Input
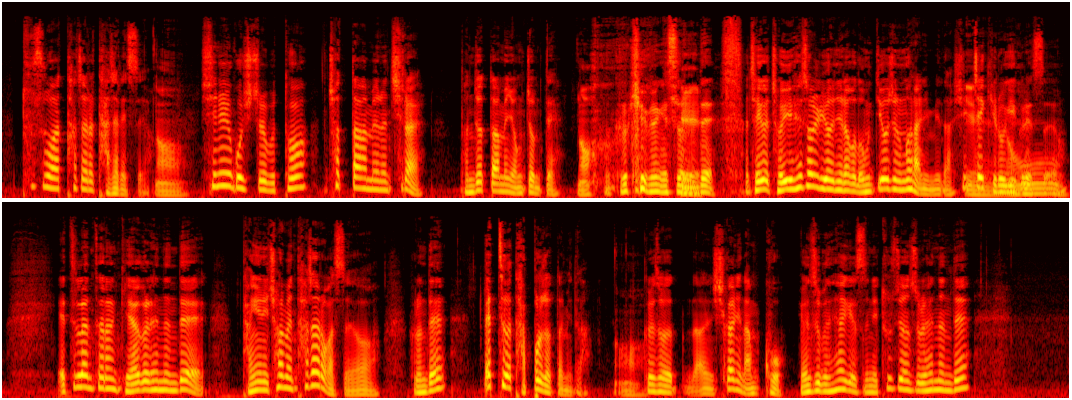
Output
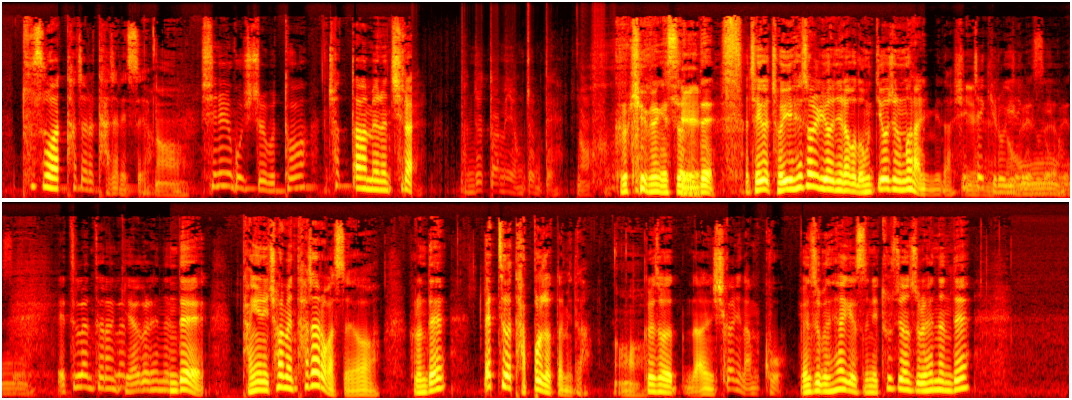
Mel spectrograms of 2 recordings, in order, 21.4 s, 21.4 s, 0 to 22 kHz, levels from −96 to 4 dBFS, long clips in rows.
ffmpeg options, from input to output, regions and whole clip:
-filter_complex "[0:a]asettb=1/sr,asplit=3[s0][s1][s2];[s0]atrim=end=0.554[s3];[s1]atrim=start=0.55:end=3.54,asetpts=PTS-STARTPTS,afade=t=in:d=0.004:c=qsin,afade=t=out:st=2.986:d=0.004:c=qsin,equalizer=f=1800:t=o:w=0.6:g=4.5,bandreject=f=50:t=h:w=6,bandreject=f=100:t=h:w=6,bandreject=f=150:t=h:w=6,bandreject=f=200:t=h:w=6,bandreject=f=250:t=h:w=6,acompressor=threshold=0.0126:ratio=12:attack=3.2:release=140:knee=1:detection=peak[s4];[s2]atrim=start=3.536[s5];[s3][s4]acrossfade=d=0.004:c1=hsin:c2=qsin[s6];[s6][s5]acrossfade=d=0.004:c1=qsin:c2=hsin,asettb=1/sr,asplit=3[s7][s8][s9];[s7]atrim=end=4.094[s10];[s8]atrim=start=4.09:end=6.13,asetpts=PTS-STARTPTS,afade=t=in:d=0.004:c=qsin,afade=t=out:st=2.036:d=0.004:c=qsin,lowpass=9800,acompressor=threshold=0.01:ratio=12:attack=3.2:release=140:knee=1:detection=peak,aeval=exprs='max(val(0),0)':c=same[s11];[s9]atrim=start=6.126[s12];[s10][s11]acrossfade=d=0.004:c1=hsin:c2=qsin[s13];[s13][s12]acrossfade=d=0.004:c1=qsin:c2=hsin,asettb=1/sr,asplit=3[s14][s15][s16];[s14]atrim=end=9.224[s17];[s15]atrim=start=9.22:end=12.36,asetpts=PTS-STARTPTS,afade=t=in:d=0.004:c=qsin,afade=t=out:st=3.136:d=0.004:c=qsin,equalizer=f=11000:t=o:w=2:g=-8.5,aecho=1:1:373:0.178,atrim=end_sample=138474,acompressor=threshold=0.00891:ratio=2.5:attack=3.2:release=140:knee=1:detection=peak[s18];[s16]atrim=start=12.356[s19];[s17][s18]acrossfade=d=0.004:c1=hsin:c2=qsin[s20];[s20][s19]acrossfade=d=0.004:c1=qsin:c2=hsin,asettb=1/sr,asplit=3[s21][s22][s23];[s21]atrim=end=17.904[s24];[s22]atrim=start=17.9:end=18.69,asetpts=PTS-STARTPTS,afade=t=in:d=0.004:c=qsin,afade=t=out:st=0.786:d=0.004:c=qsin,lowshelf=f=120:g=-9,acompressor=threshold=0.0141:ratio=8:attack=3.2:release=140:knee=1:detection=peak[s25];[s23]atrim=start=18.686[s26];[s24][s25]acrossfade=d=0.004:c1=hsin:c2=qsin[s27];[s27][s26]acrossfade=d=0.004:c1=qsin:c2=hsin,highpass=f=310:p=1,aemphasis=mode=production:type=50fm,alimiter=level_in=5.31:limit=0.891:release=50:level=0:latency=1,volume=0.891"

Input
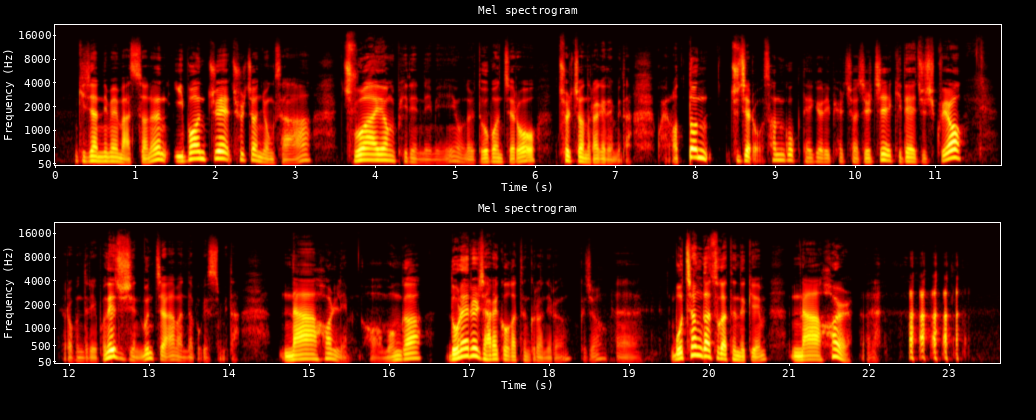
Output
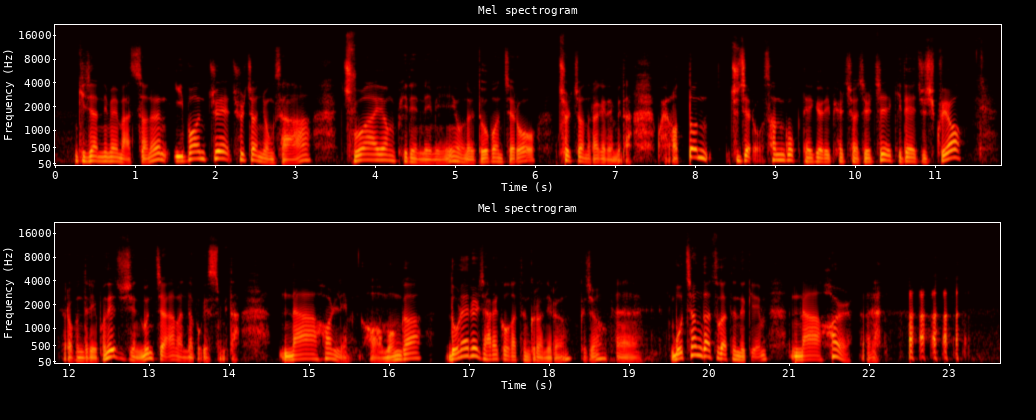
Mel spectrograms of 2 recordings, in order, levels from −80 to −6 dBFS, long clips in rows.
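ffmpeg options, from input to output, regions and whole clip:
-filter_complex "[0:a]asettb=1/sr,asplit=3[s0][s1][s2];[s0]atrim=end=10.104[s3];[s1]atrim=start=10.1:end=10.56,asetpts=PTS-STARTPTS,afade=t=in:d=0.004:c=qsin,afade=t=out:st=0.456:d=0.004:c=qsin,equalizer=f=4900:w=0.49:g=-3.5,adynamicsmooth=sensitivity=7:basefreq=4600[s4];[s2]atrim=start=10.556[s5];[s3][s4]acrossfade=d=0.004:c1=hsin:c2=qsin[s6];[s6][s5]acrossfade=d=0.004:c1=qsin:c2=hsin,asettb=1/sr,asplit=3[s7][s8][s9];[s7]atrim=end=20.474[s10];[s8]atrim=start=20.47:end=21.09,asetpts=PTS-STARTPTS,afade=t=in:d=0.004:c=qsin,afade=t=out:st=0.616:d=0.004:c=qsin,highpass=f=190:p=1,bandreject=f=4700:w=19,acompressor=threshold=0.0178:ratio=10:attack=3.2:release=140:knee=1:detection=peak[s11];[s9]atrim=start=21.086[s12];[s10][s11]acrossfade=d=0.004:c1=hsin:c2=qsin[s13];[s13][s12]acrossfade=d=0.004:c1=qsin:c2=hsin,equalizer=f=5200:t=o:w=2.9:g=-9.5,acompressor=threshold=0.0251:ratio=16,equalizer=f=12000:t=o:w=0.3:g=-10.5"

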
